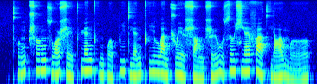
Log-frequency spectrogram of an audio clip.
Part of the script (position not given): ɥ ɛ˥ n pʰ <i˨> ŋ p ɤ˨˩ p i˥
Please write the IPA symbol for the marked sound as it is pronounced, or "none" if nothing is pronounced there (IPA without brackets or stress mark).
i˨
